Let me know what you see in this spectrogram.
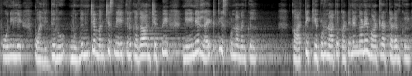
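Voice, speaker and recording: A jealous young schemer, voiced by a woman narrator, switches between sugary kindness and quiet threats. The voice stays high and mellow. It carries a long reverb. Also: fast talker, faint music behind, close to an everyday voice. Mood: fake crying. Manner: two-faced, sugary then threatening. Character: scheming jealous young man, fake sweet.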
